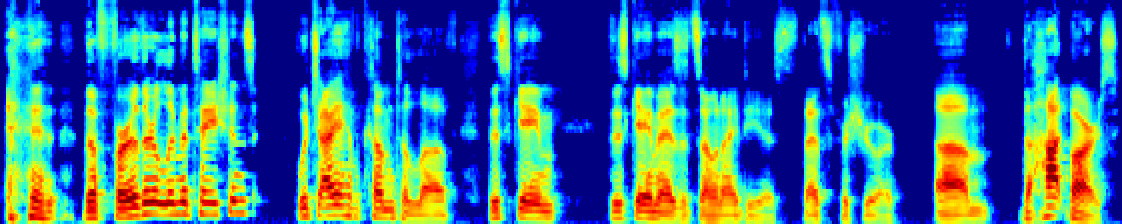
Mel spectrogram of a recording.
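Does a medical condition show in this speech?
No.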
